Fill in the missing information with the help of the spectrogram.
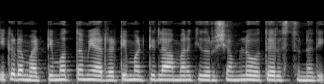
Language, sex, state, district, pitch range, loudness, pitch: Telugu, female, Andhra Pradesh, Krishna, 200-215 Hz, -13 LUFS, 205 Hz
